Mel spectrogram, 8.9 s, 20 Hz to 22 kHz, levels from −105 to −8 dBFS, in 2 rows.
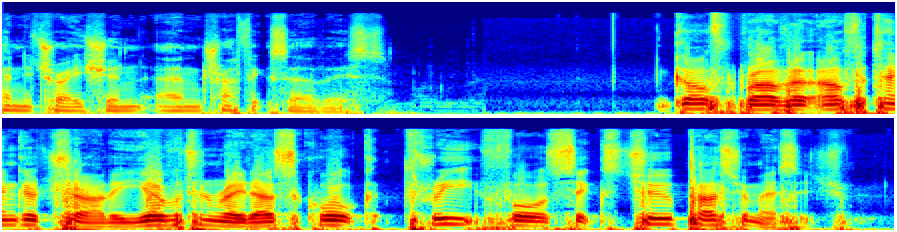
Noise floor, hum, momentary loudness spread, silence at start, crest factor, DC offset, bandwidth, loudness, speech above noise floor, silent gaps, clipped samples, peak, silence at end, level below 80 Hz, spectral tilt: -57 dBFS; none; 19 LU; 0 s; 14 dB; under 0.1%; 16 kHz; -13 LUFS; 43 dB; none; under 0.1%; -2 dBFS; 0.2 s; -28 dBFS; -6 dB/octave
